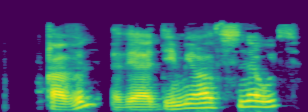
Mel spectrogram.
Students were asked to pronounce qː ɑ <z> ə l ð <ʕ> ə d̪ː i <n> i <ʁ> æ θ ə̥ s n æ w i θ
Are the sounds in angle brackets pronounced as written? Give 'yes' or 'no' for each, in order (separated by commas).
no, yes, no, yes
